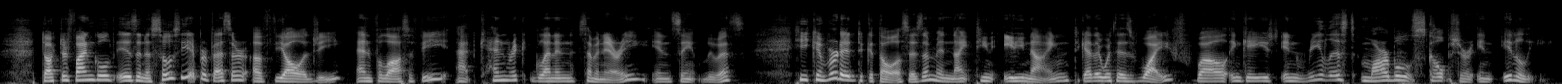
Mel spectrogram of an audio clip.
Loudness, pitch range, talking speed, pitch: -26 LUFS, 145-200 Hz, 135 wpm, 165 Hz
